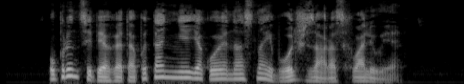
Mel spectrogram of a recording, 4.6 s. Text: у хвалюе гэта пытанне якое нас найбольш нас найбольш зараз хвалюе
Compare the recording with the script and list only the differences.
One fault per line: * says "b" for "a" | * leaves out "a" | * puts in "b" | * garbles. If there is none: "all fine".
* says "прынцыпе" for "хвалюе"
* leaves out "нас найбольш"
